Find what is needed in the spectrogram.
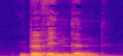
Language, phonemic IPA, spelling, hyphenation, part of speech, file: Dutch, /ˌbəˈʋin.də(n)/, bewinden, be‧win‧den, verb / noun, Nl-bewinden.ogg
- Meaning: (verb) 1. to wind or wrap around 2. to meddle, to influence 3. to rule, to govern; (noun) plural of bewind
